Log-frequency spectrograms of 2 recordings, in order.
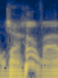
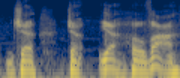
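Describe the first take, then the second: First: The stress is on the second syllable. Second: The stress is on the last syllable. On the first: The speaker calls it wrong. "it's the second syllable" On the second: The speaker calls it right. "with the emphasis on the last syllable"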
